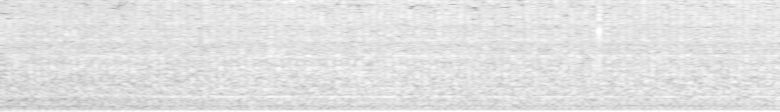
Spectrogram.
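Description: An engine idles steadily in a car repair workshop in the northern industrial estate (polígono norte) of Seville, Spain, a continuous low rumble with a faint knocking texture and broad mechanical hiss, holding an even loudness throughout with no voices.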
